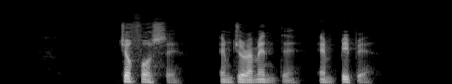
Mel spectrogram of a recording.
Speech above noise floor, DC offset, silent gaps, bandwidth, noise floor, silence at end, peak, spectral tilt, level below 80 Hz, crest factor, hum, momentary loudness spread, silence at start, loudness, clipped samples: 56 dB; under 0.1%; none; 9.8 kHz; -77 dBFS; 0.8 s; 0 dBFS; -5.5 dB/octave; -54 dBFS; 24 dB; none; 16 LU; 1.2 s; -22 LUFS; under 0.1%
